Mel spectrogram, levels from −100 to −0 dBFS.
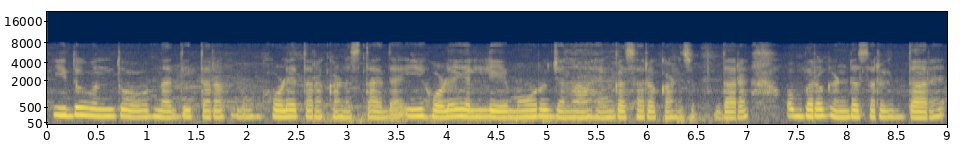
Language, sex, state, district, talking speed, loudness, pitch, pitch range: Kannada, female, Karnataka, Bijapur, 95 wpm, -15 LUFS, 195 Hz, 185-210 Hz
